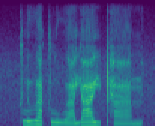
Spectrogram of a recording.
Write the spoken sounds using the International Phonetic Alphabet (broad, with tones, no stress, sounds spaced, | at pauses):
k l ɯ˥˩ a̯ k l u˨˩ a̯ j a˥˩ j pʰ a˨˩ m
